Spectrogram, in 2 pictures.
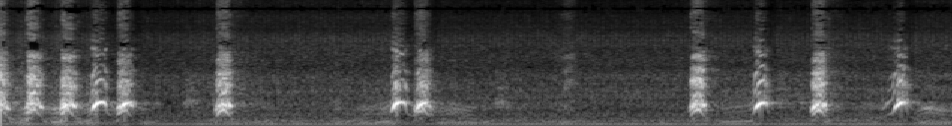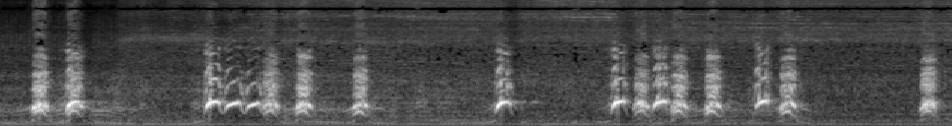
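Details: Dog barking steadily in clusters of two to four sharp barks separated by short pauses, continuing for the whole stretch, with a faint high electronic whine entering partway through.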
